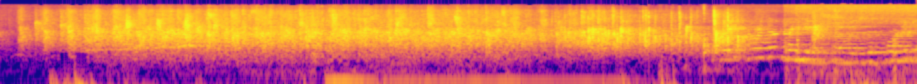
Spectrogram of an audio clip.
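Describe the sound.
Live studio audience applause fills the room, sustained clapping mixed with a few whoops and shouts, before a voice begins speaking as the clapping fades near the end.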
